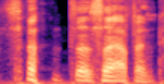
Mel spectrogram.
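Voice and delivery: a real laugh, then words still bubbling with it. Real, not acted. Reactor to viewers after a crime story, laughing loudly. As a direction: laugh it off, loud and rueful.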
